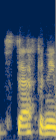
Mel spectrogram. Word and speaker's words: Stephanie: Stephanie with the PH, not with the F.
